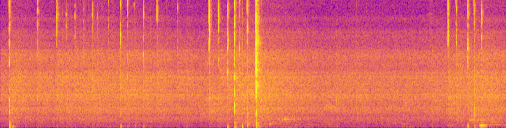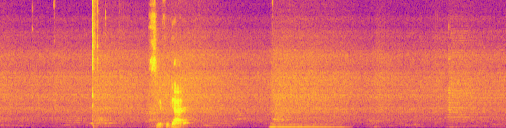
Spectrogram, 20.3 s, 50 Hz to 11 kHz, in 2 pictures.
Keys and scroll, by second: 1.1-4.9 typing, 4.1 Escape, 5.1 Return, 6.7 Up, 9.0 Escape, 9.4 shift+;, 10.3 shift+Up, 11.9 Return.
